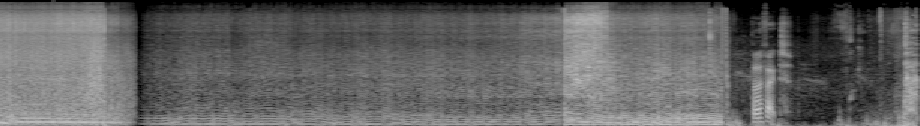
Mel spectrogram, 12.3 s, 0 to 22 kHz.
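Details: Honda CB1000R that struggled to start when hot, after rectifier and new starter replacement: brief cranking catches quickly into a steady, even idle with a clean rev blip; starter seems marginally stronger; normal engine start.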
